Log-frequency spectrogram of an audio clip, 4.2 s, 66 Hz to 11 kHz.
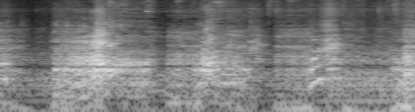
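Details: Tug-of-war play between Fox, a 3-year-old Greyhound, and Miles, a 3-year-old German Shorthair; surging throaty growls swell and fade about once a second over a steady low rumble.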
